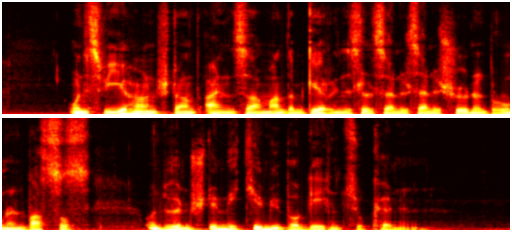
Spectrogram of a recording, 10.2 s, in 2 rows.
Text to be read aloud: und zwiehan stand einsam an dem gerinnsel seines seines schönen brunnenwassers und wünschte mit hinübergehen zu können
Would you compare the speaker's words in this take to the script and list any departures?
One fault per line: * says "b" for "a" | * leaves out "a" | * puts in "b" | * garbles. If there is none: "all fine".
all fine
